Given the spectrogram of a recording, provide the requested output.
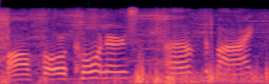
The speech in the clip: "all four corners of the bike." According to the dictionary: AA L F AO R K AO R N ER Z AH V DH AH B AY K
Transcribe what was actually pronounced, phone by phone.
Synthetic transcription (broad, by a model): AA L F AO R K AO R N ER Z AH V DH AH B AY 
